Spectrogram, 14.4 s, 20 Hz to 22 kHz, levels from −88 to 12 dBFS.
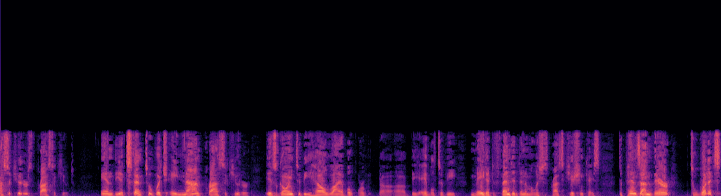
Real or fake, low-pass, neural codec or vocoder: real; 7.2 kHz; none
